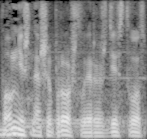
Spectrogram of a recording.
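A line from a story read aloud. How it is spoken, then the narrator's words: Plain. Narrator (Russian): спросил он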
